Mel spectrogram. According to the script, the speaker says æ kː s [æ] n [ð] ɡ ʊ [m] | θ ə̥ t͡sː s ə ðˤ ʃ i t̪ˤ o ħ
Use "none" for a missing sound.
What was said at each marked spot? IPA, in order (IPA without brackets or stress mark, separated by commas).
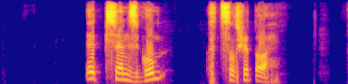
æ, z, m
